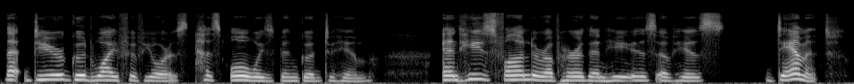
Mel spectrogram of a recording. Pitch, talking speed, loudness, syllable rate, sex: 185 Hz, 170 wpm, -19 LUFS, 3.9 syllables/s, female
